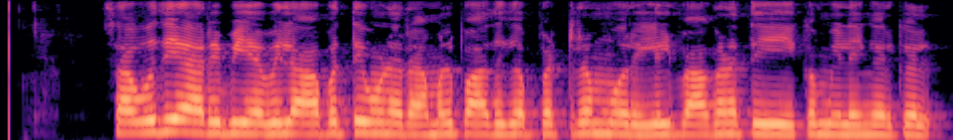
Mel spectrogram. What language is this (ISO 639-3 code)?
tam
